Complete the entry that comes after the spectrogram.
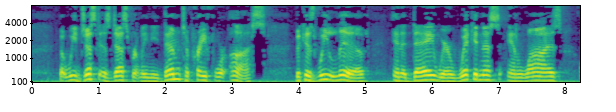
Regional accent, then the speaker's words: Dayton, United States; So right now in my hometown of Dayton, I mean, in this little town with small town politics

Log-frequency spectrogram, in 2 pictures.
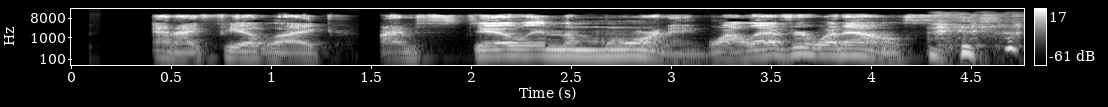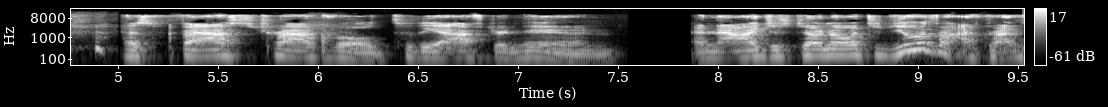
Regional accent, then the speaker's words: West Virginia, United States; born there; also born or lived in Oklahoma / Ohio; now in California, United States; So I was born in West Virginia, and then like the farthest west I had gone before moving to California is I went to school in Oklahoma. But then I lived in Ohio for like 6 or 7 years.

